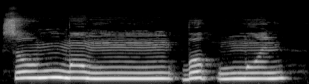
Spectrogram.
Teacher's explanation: تھوڑا سا غنہ کریں گے اور غنے کی مقدار 2 سے 3 سیکنڈ ہوگی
